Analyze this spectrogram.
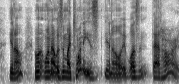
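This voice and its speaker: A man speaks at a fairly slow pace with a New York accent, lively intonation and vocal fry. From New York City (Queens). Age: 50s. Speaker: pastor. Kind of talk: sermon.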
